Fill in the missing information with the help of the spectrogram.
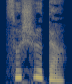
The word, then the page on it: ಸುಶ್ರುತ: suśruta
